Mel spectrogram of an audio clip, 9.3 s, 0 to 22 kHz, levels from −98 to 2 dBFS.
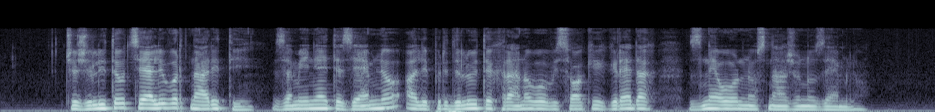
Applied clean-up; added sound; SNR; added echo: none; none; none; none.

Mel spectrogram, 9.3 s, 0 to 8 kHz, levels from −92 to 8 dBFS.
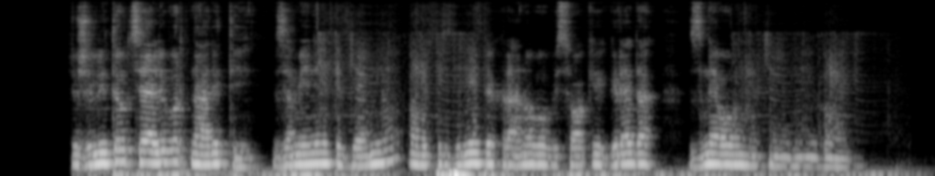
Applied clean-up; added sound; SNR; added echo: neural mask model DeepFilterNet 3.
